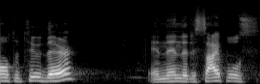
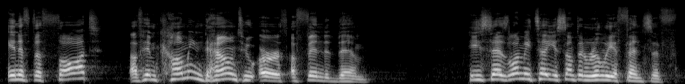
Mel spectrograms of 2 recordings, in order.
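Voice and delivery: preaching at full force; 5 semitones higher, 4 dB louder than usual. Acted. Preaching builds to a climax.

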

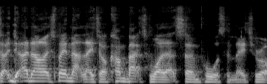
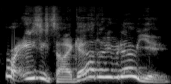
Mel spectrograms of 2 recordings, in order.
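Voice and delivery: mock cocky reply; 11 semitones higher than usual. Mocking reply to the Russian.

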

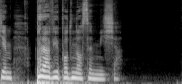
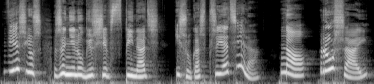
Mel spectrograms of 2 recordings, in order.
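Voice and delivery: squirrel calling; 8 semitones higher, 4 dB louder than usual. Acted. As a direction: urge the bear onward in a high squirrel voice. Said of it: "zawołała".

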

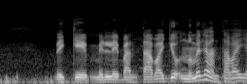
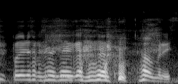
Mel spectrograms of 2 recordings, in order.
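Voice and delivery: lightly hurried prayer, a bit higher; mock frantic prayer; 6 semitones higher, 4 dB louder, faster than usual. Shown as a demonstration. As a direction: gabble the prayer in mock fear. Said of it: "Yo sí digo". (rezo asustado en broma, más agudo)

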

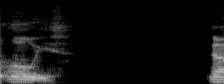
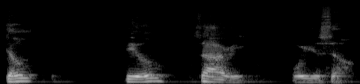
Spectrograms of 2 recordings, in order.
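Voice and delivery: normal talking voice

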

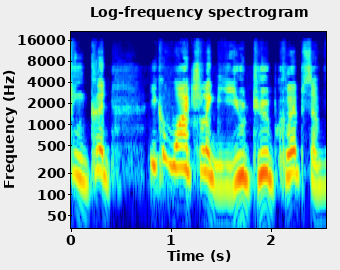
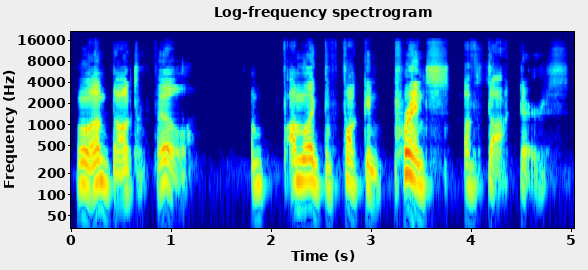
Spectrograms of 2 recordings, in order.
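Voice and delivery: lightly voiced self-important TV doctor; a touch lower, slowing as he boasts; mock Doctor Phil; 3 semitones lower than usual. Mocking Dr. Phil introducing himself.

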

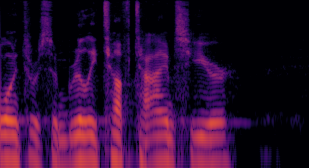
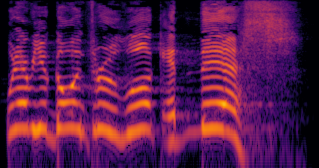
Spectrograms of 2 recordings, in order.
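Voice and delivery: high, loud call that slows at the end; rally everybody to look; God calling out; 12 semitones higher, 11 dB louder than usual. Acted. God calling to hurting people, high and loud. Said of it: "it's like God is saying".

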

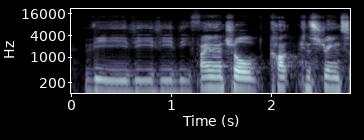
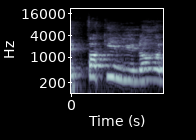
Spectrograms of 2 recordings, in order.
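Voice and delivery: imitating himself; 9 semitones higher than usual. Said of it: "How many times am I gonna say".

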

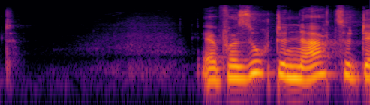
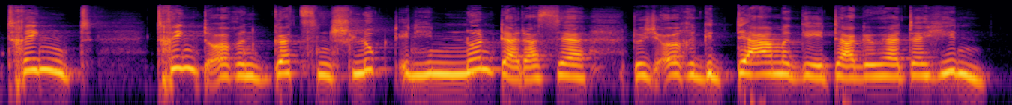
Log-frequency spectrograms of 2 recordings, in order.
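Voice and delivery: roaring, much higher and louder, beside himself; out of control with anger; furious shout; 4 semitones higher, 7 dB louder than usual. A narrator's reading. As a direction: hurl the words at them in a rage. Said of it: "und schrie immer noch außer sich".

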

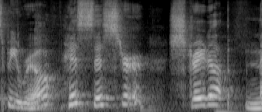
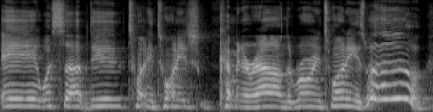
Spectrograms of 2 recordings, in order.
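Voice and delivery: higher but light, playful party greeting; mock carefree cheer; 4 semitones higher, 3 dB quieter than usual. Friends welcoming the roaring twenties, mock carefree cheer. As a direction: lightly play excited, ending on a high whoop.

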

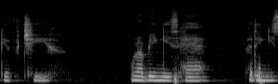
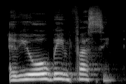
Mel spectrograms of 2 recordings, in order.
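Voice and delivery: much louder, stern demand; stern aunt; 4 semitones higher, 12 dB louder than usual. A narrator's reading. Aunt scolding the children for fussing, loud stern voice.

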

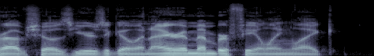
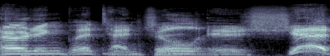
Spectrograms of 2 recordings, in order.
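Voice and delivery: mock stern dad; 9 semitones higher, 6 dB louder, slower than usual.

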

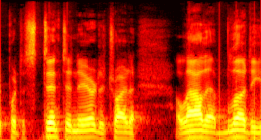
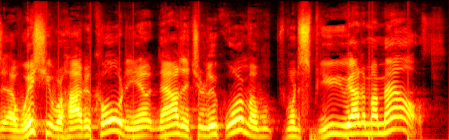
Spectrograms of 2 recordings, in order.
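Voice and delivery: higher, louder voicing of Jesus rebuking; stern rebuke; 6 semitones higher, 4 dB louder than usual. Preacher voicing Jesus to the lukewarm church, stern rebuke. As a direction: lift the voice and rebuke them.

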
